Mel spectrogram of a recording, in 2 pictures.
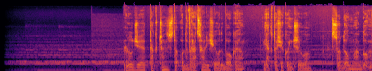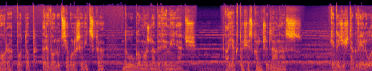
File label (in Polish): spot radiowy; Rozaniec Do Granic Czasu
